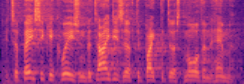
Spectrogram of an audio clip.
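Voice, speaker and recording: Male story narrator, slightly higher-pitched voice. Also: lively intonation, fairly quick. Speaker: audiobook narrator. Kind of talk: dramatic first-person scripted story narration.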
